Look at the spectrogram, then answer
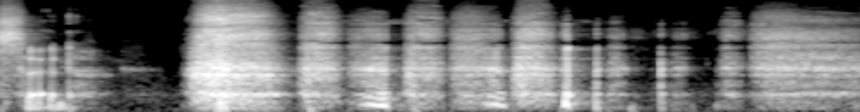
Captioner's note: laughter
